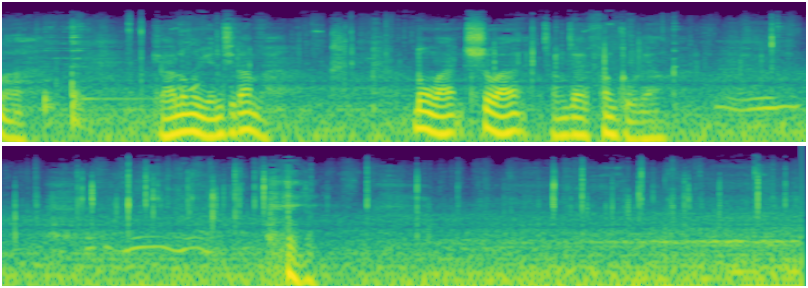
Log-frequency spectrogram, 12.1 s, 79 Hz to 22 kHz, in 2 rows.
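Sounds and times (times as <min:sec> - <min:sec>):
low vehicle rumble: 0:00.0 - 0:12.0
foil pouch crinkling: 0:02.6 - 0:12.0.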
